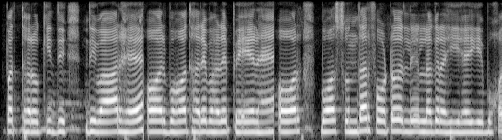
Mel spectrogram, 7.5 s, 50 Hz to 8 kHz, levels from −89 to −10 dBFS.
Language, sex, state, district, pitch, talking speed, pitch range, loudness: Hindi, female, Uttar Pradesh, Jyotiba Phule Nagar, 230 Hz, 175 wpm, 220-230 Hz, -15 LUFS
